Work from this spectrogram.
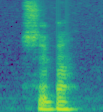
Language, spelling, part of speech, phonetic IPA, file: Polish, szyba, noun, [ˈʃɨba], LL-Q809 (pol)-szyba.wav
